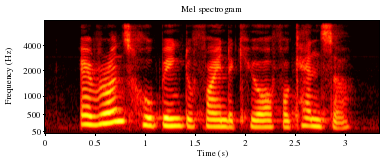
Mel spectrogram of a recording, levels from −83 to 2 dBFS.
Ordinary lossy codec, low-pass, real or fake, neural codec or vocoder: none; 7.2 kHz; real; none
